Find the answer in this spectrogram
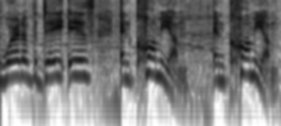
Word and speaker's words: encomium: day this morning's word of the day is encomium and comium it's spelt e-n-c-o-m-i-u-m and chromium it is unknown which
